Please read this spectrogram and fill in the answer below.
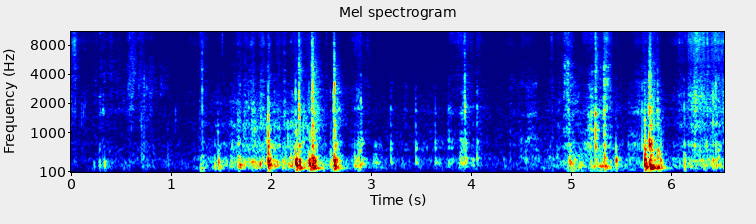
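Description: A cardboard product box being opened and handled: scattered taps, scrapes and rustles, with a cluster of knocks about two seconds in and a louder one near the end.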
